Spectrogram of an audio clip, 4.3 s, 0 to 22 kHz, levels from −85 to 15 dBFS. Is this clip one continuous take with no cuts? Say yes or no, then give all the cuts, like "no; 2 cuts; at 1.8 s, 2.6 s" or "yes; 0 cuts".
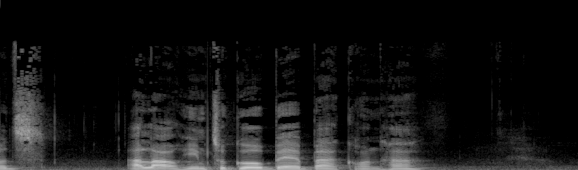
yes; 0 cuts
